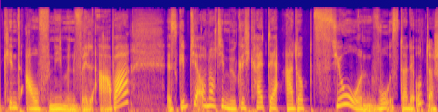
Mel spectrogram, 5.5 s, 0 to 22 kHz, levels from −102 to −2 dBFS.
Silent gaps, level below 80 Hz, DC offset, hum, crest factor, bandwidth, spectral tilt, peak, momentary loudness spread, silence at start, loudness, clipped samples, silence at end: none; -34 dBFS; under 0.1%; none; 14 dB; 16 kHz; -5 dB/octave; -2 dBFS; 3 LU; 0 s; -16 LUFS; under 0.1%; 0 s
